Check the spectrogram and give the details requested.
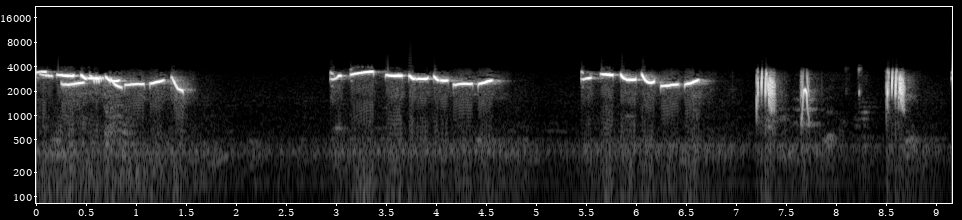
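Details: Tledekan lure sound: three clear whistled phrases, each a run of slightly descending gliding notes, about every two and a half seconds, followed by several short rasping chips.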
